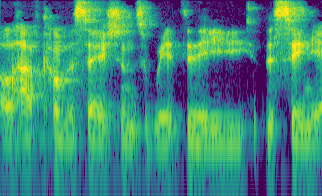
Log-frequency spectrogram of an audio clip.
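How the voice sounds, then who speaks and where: In an Australian accent, a man speaks at a fairly low pitch with a bright, sharp tone, amid audible room echo. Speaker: chef, kickboxer and speaker writing a first book. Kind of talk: interview.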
